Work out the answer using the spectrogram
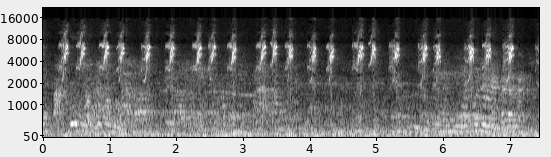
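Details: Streak-eared Bulbul nestling at 11 days old, Ubon Ratchathani, Thailand, 13 April 2023. A dense stream of short, high, clicking chips repeats rapidly and unevenly, with muffled low voices in the background.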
